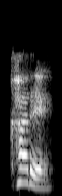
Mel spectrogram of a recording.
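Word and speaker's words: ཀ་རེ: Kare means what? Kare. And that is ka, that mid flutter, ka in kare.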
